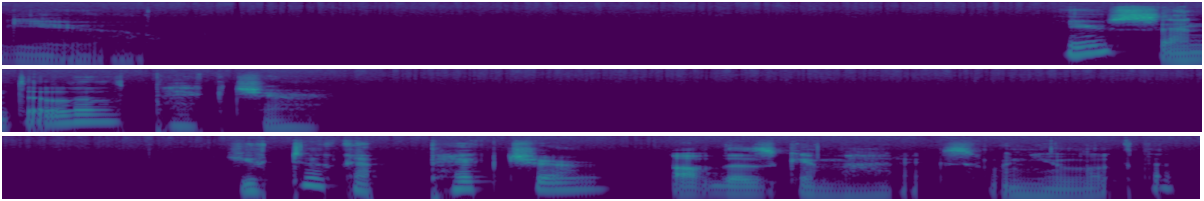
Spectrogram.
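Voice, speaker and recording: A man acting as a smooth, sly male secret agent in an audio roleplay, close and dry. His low voice swings playfully up and down as he muses to his partner with teasing, false innocence. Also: fairly bright tone, no echo, heavily acted. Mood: sly amusement. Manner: teasing, musing, hesitant pauses, falsely innocent. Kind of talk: intimate audio roleplay, addressing the listener as partner.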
